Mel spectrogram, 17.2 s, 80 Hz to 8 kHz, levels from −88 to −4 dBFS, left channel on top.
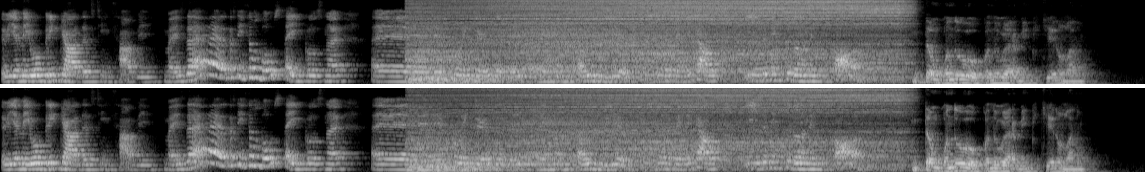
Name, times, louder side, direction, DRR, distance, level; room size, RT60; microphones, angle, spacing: voice 1, 0.0-5.3 5.6-10.8 11.1-12.9, equal, 5° left, -3 dB, 0.7 m, -31 dB
sound 1, 6.1-13.8, left 4 dB, 55° left, 0.6 m, -30 dB
voice 2, 13.7-16.2, right 2 dB, 65° right, 4 dB, 0.5 m, -30 dB
3.7 x 2.2 x 2.3 m, 0.67 s
head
